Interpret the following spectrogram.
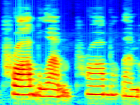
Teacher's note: hear the a short o sound in the first syllable and the second syllable becomes a schwa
